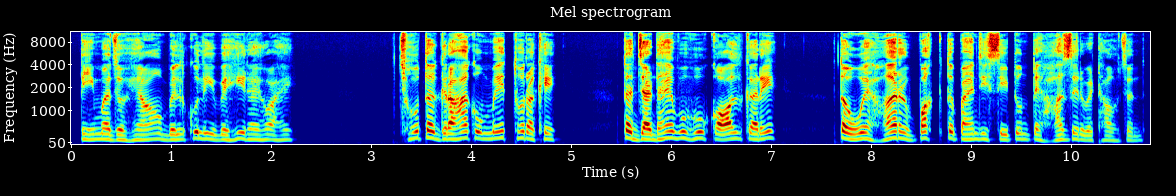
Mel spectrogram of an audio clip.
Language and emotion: Sindhi, sad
